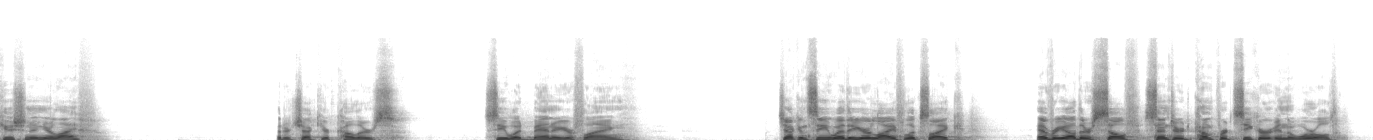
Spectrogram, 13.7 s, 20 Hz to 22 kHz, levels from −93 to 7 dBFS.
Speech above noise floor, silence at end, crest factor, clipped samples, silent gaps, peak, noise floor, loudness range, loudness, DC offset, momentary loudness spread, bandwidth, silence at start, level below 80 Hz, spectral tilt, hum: over 69 dB; 0.35 s; 16 dB; under 0.1%; none; -6 dBFS; under -90 dBFS; 10 LU; -22 LUFS; under 0.1%; 13 LU; 10.5 kHz; 0 s; -68 dBFS; -6 dB/octave; none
